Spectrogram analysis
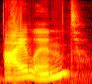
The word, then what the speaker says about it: island: so and of course if they were silent like if you had the word like change up my colors like the word Island right that uh s is silent then I just mark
